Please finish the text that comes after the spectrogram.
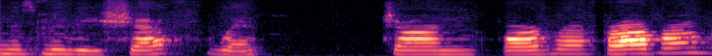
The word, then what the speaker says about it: Favreau: I was watching this movie Chef with John Favreau.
